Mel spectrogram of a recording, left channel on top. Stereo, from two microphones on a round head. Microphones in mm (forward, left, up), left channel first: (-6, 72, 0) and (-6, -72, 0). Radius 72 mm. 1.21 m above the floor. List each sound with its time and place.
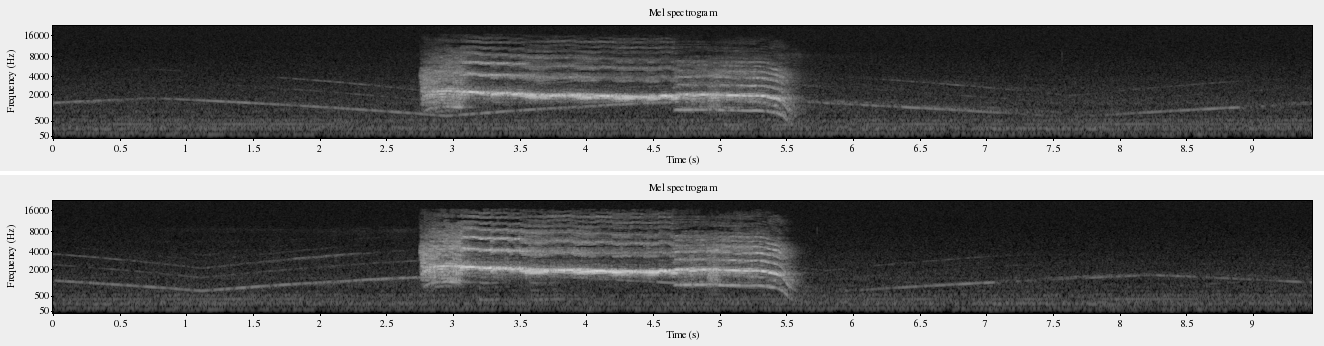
2.7 s a scream: 40° right (ahead or behind), 3.5 m; by 5.6 s 80° right, 4.5 m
